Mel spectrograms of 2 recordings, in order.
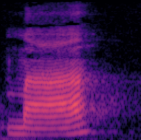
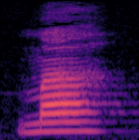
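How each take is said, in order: First: The syllable is said with the second tone. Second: The syllable is said with the first tone.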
